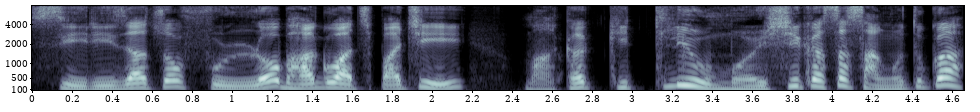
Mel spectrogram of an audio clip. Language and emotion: Goan Konkani, happy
